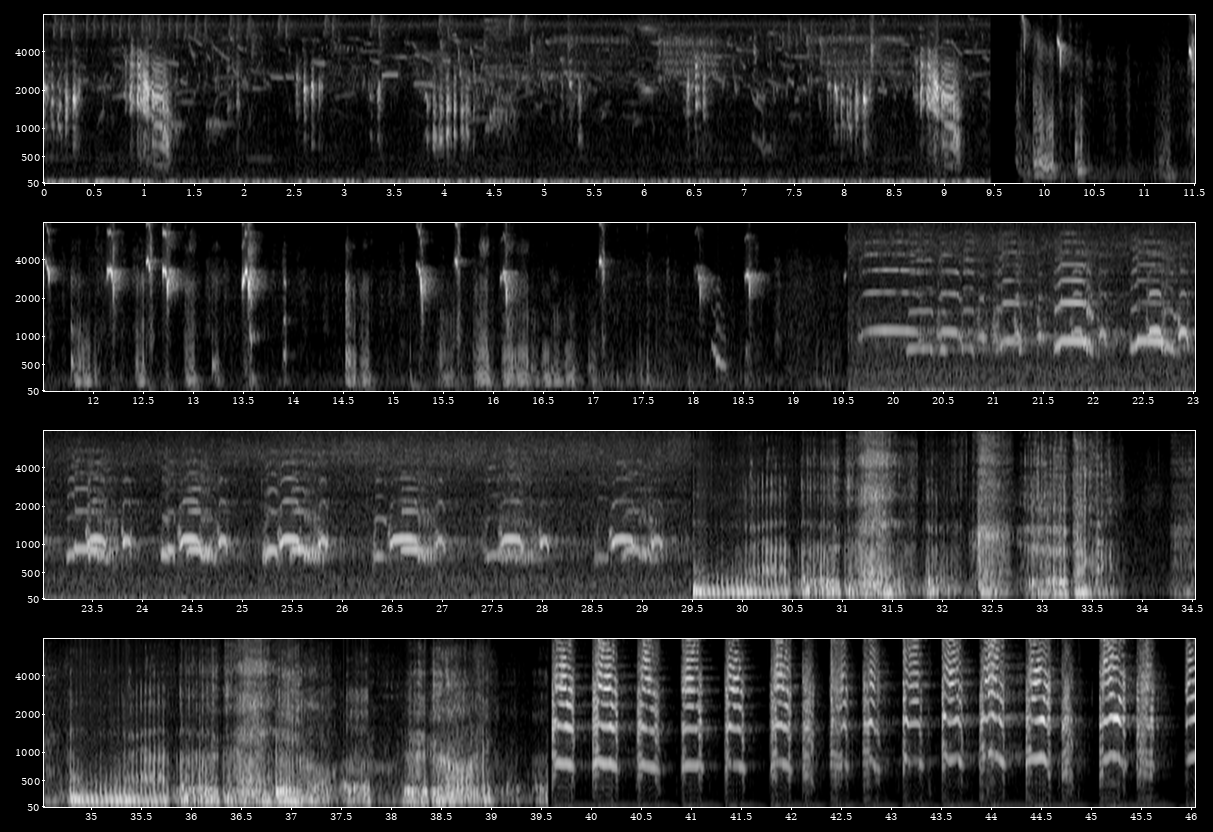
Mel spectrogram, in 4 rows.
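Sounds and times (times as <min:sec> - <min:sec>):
otters chirping and squeaking: 0:11.4 - 0:13.8, 0:15.2 - 0:16.4, 0:18.0 - 0:18.8
crane trumpeting calls: 0:19.6 - 0:29.5.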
